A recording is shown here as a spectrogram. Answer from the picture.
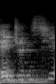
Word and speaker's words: agency: En effet, agency a une terminaison en si qui nous rappelle grâce à la quatrième règle que l'accent est placé sur l'antépénultième syllabe. Et coup de bol, l'antépénultième syllabe de ce mot-là, c'est sa première syllabe. Donc du coup, on placera l'accent en première syllabe dans agency.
